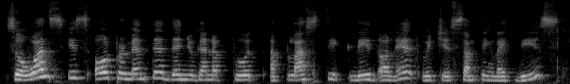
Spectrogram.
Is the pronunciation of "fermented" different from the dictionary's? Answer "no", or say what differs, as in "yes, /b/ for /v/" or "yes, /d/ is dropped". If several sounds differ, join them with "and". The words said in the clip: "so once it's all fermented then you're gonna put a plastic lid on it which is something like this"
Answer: yes, /p/ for /f/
